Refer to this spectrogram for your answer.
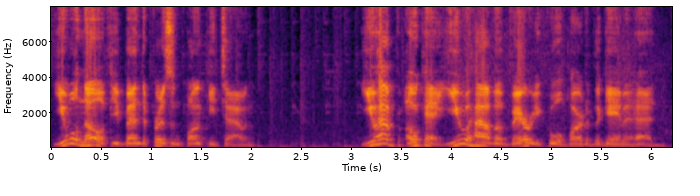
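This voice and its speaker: A man's medium-pitched voice with a breathy edge comes at a normal pace, faint music behind him. He's a game streamer chatting casually with viewers, spinning rambling stories and acting out what people said.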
